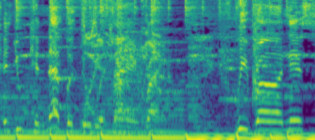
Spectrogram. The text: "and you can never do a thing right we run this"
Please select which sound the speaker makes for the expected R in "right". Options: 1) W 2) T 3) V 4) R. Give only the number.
4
